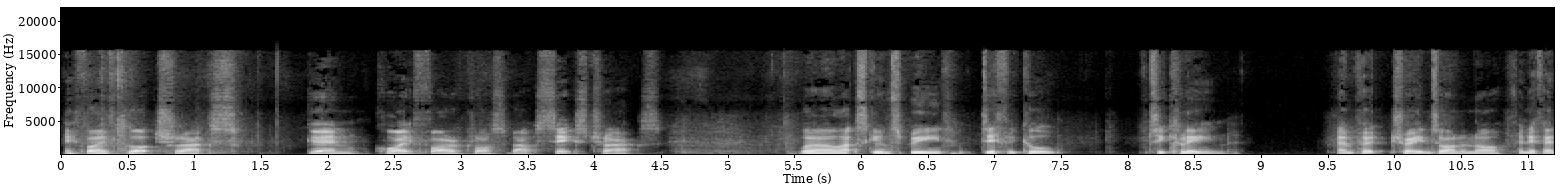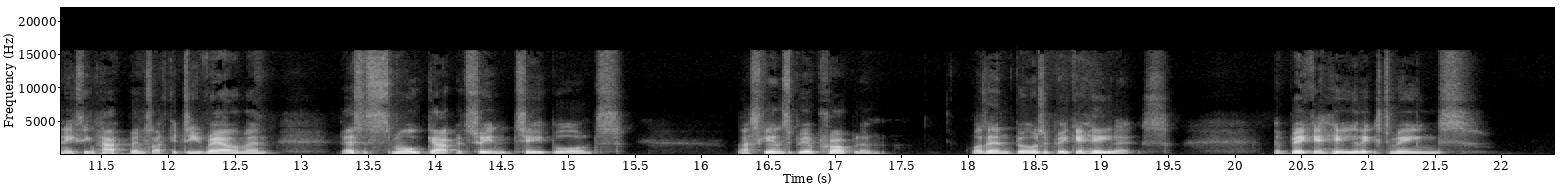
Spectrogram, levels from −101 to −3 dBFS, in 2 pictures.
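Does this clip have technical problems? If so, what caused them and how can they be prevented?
Yes. From 21.07 to 21.13 s a brief smear is audible, the sound stretching oddly before blending back. This is short concealed packet loss: about 40 ms of audio arrived too late, and the receiver filled the gap by extending the preceding sound before blending into real audio. A steadier network path or a deeper jitter buffer would prevent it.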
